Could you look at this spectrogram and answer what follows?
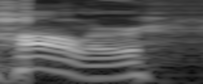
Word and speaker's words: holler: We had to go down into a hollow, the holler, Yeah. to say it correctly.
